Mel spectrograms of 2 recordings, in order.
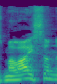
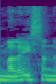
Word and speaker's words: Molaison: Uh, there are uh, you get various pronunciations. Malaison is one, Malaison is another. It's it's uh, a Cajun name. His his his father side of his family uh, are from Louisiana, uh, and I believe his mother uh, was from Canada, but he was brought up in the US.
